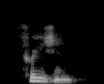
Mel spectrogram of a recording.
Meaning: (noun) 1. A breed of black and white dairy cattle; any individual cow of that breed 2. A black breed of horse
- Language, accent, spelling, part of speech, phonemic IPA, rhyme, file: English, Southern England, Friesian, noun / adjective, /ˈfɹiːʒən/, -iːʒən, LL-Q1860 (eng)-Friesian.wav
